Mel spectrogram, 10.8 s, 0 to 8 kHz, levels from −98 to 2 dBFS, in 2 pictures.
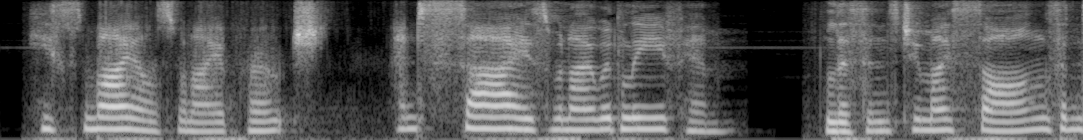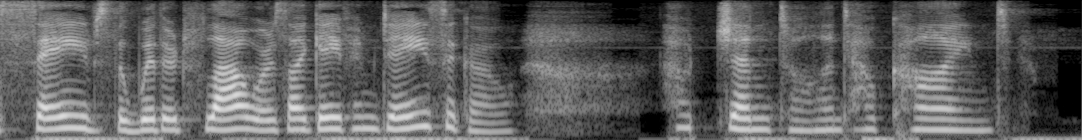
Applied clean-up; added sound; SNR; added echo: neural separator model SepFormer DNS4.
